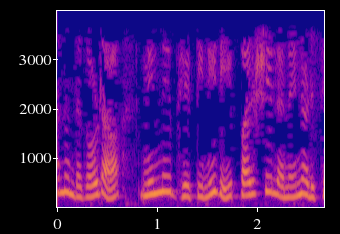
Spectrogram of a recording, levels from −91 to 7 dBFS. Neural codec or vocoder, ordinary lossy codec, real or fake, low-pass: none; none; real; 3.6 kHz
